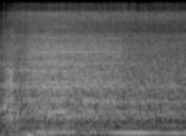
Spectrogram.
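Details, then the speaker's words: Land Rover Range Rover, after swapping two reversed water hoses whose metal clamp the clutch fan blade struck: engine starts quickly and settles into an even steady hum; the clicking noise mistaken for engine knock is gone. "发动机完美启动，异响声彻底消失。"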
